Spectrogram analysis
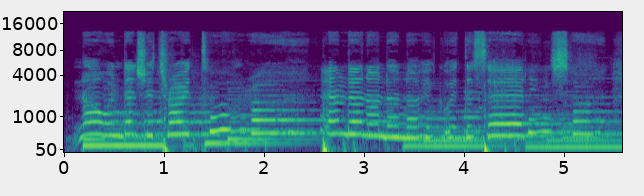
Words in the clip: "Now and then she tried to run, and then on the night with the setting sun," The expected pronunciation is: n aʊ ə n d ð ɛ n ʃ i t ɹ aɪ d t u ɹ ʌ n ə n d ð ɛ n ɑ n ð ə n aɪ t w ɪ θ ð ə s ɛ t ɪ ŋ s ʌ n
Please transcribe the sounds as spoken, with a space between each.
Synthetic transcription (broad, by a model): n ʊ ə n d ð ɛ n ʃ i t ɹ aɪ d t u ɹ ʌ ə n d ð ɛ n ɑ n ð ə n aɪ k w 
